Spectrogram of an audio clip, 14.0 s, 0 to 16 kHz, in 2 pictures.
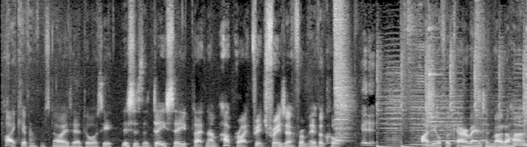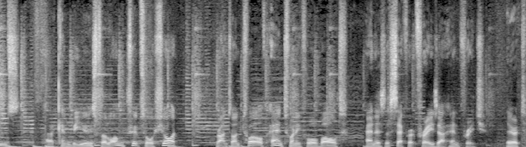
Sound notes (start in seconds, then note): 4.9 voiceover; 5.4 upbeat music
